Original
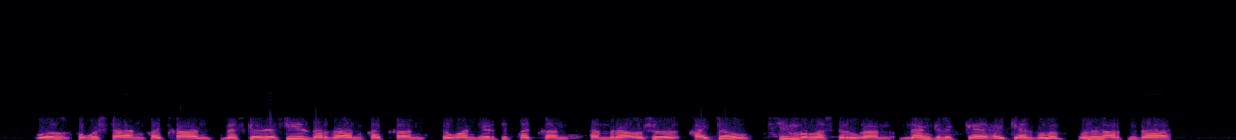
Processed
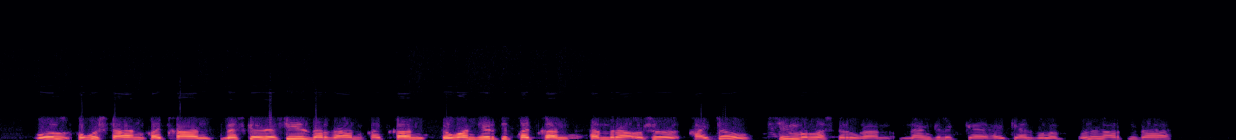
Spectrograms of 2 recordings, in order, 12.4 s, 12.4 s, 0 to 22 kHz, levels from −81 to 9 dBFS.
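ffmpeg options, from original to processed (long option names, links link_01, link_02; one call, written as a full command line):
ffmpeg -i in.wav -af "volume=18dB,afade=type=out:start_time=2.95:duration=0.76:silence=0.354813,afade=type=in:start_time=3.71:duration=0.33:silence=0.281838,afade=type=out:start_time=5.64:duration=0.7:silence=0.446684,afade=type=out:start_time=7.87:duration=0.96:silence=0.398107" out.wav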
